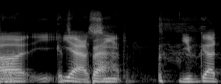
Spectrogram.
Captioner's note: laughter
